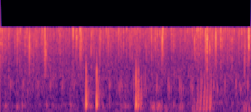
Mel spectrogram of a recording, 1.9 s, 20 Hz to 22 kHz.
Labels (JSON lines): {"label": "biophony", "recorder": "SoundTrap 500"}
